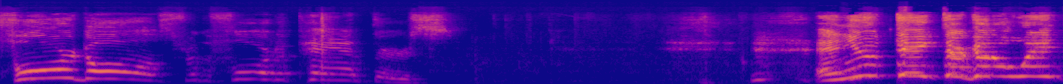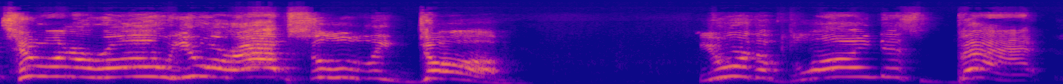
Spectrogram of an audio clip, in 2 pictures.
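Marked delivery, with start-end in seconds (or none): 4.1-10.6 loud, higher furious taunt; angry shout. Real, not acted. Fan yelling at people who doubt him, loudly. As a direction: yell it at the fool.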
